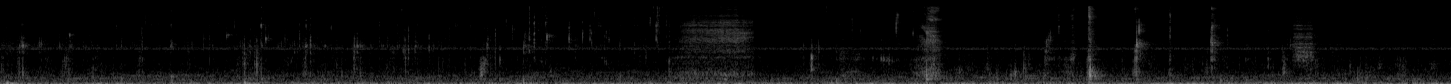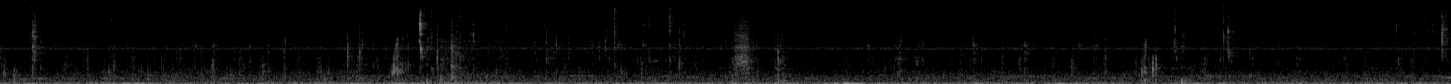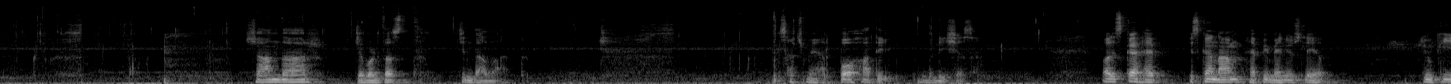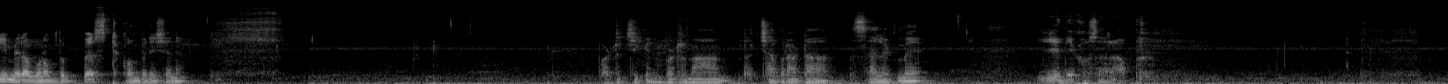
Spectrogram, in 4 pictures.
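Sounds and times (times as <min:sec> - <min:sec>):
close chewing with wet mouth sounds: 0:00.0 - 0:06.8, 0:07.9 - 0:31.5, 0:34.3 - 0:36.8.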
